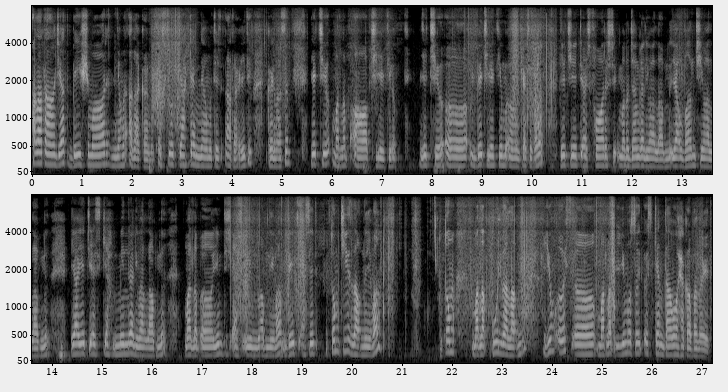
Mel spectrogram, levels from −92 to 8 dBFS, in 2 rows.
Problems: none marked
